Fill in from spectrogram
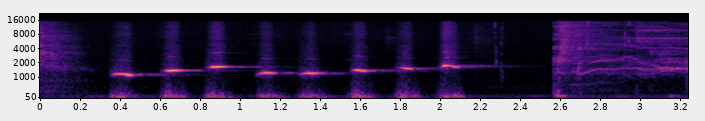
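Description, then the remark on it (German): A person whistles a short, familiar melody in clear, evenly spaced notes, about eight in a bouncy rhythm, before a different brighter, noisier sound takes over at the end. “Es ist aber, aber nur der Teil eigentlich, den sie pfeifen.”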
